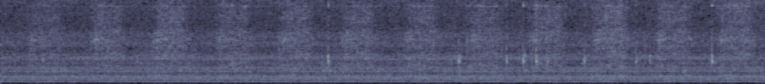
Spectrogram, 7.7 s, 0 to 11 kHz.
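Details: Wohlhaupter UPA5 boring head on a Thiel Duplex 158 mill, very light cut re-boring a melted plastic lawn mower bearing seat at fixed diameter, quill auto feed 0.12 mm/rev; steady mid-pitch drone with faint cutting ticks: normal boring cut.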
